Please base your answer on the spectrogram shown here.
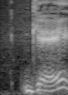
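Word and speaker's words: Gueye: Gay, the name is pronounced Gay, but it's spelled G-U-E-Y-E.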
